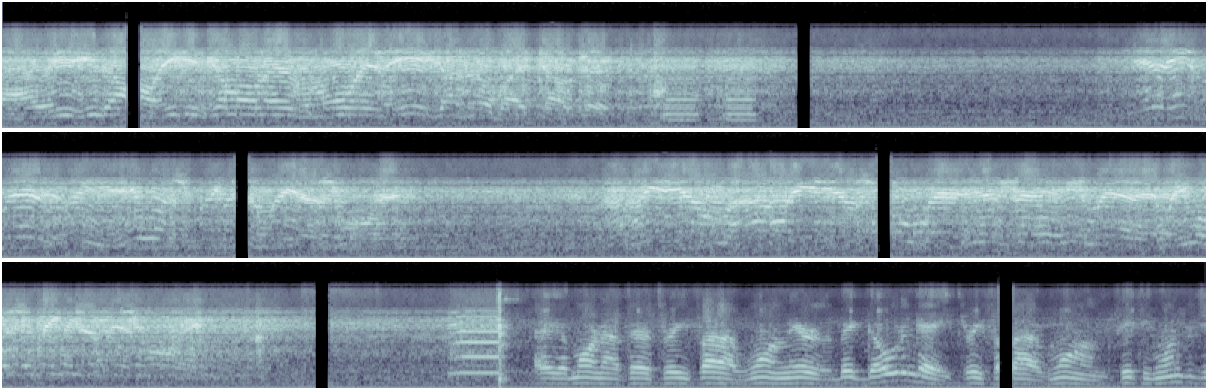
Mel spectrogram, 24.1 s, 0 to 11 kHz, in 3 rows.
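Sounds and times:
garbled radio voice: 0.0s - 4.8s, 7.5s - 10.8s
radio static hiss: 0.0s - 6.0s, 7.2s - 19.5s.

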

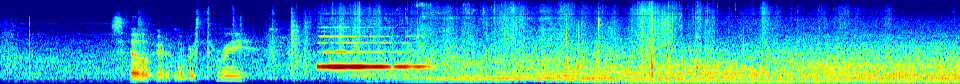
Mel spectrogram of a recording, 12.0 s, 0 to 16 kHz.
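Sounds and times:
loud electronic beep: 4.0s - 5.4s
elevator running hum: 4.0s - 12.0s.

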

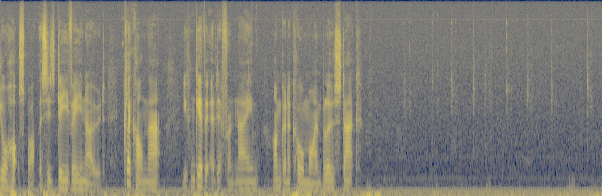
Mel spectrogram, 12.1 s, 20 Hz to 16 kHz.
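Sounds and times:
steady low hum: 0.0s - 12.0s
keyboard typing clicks: 8.0s - 11.9s.

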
